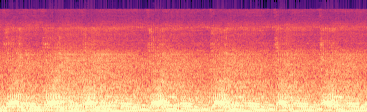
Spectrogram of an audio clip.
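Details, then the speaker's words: Yamaha Vega R single-cylinder motorcycle after carburetor service and refit: steady, even idle with no misses or hunting; engine running normally again. "jadi motor sudah normal yang teman-teman bisa teman-teman dengarkan ini kondisi sedang septentrion"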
